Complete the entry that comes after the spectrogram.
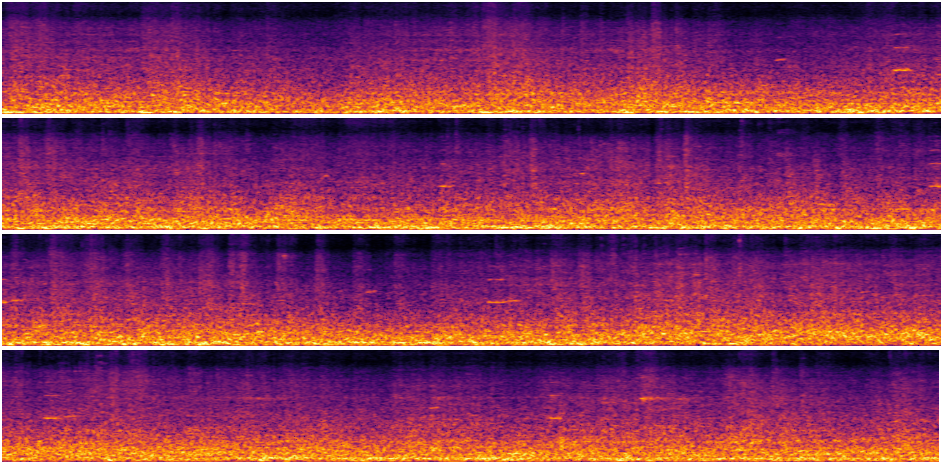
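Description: Freight train of autorack cars rolling past at close range: a steady rumble of steel wheels on the rails with clickety-clack over the rail joints. A short, faint high squeak comes about every two seconds.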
